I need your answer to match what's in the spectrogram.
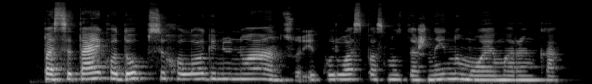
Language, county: Lithuanian, Kaunas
